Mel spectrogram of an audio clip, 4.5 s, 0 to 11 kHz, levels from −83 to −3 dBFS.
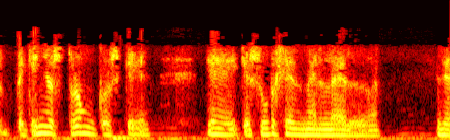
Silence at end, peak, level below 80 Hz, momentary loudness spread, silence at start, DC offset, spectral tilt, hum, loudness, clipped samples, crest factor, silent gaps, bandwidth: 0 s; -6 dBFS; -36 dBFS; 13 LU; 0 s; under 0.1%; -11 dB/octave; none; -18 LUFS; under 0.1%; 14 dB; none; 5.8 kHz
